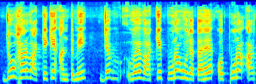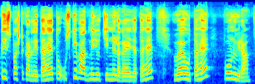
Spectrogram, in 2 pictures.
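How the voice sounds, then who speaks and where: A woman teaching a Hindi grammar lesson for an exam, slow and explanatory, repeating her points. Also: high voice, no echo.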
